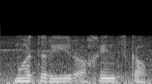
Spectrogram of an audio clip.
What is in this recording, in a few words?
"motorhuuragentskap", Afrikaans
